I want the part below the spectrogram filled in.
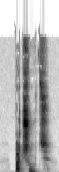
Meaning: to feel
- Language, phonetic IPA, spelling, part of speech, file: Belarusian, [paˈt͡ʂut͡sʲ], пачуць, verb, Be-пачуць.ogg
